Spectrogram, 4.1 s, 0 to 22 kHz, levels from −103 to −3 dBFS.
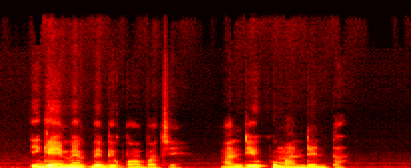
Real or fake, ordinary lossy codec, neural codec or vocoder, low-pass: fake; none; autoencoder, 48 kHz, 128 numbers a frame, DAC-VAE, trained on Japanese speech; 19.8 kHz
